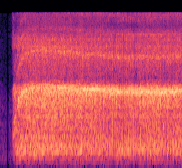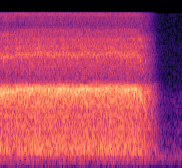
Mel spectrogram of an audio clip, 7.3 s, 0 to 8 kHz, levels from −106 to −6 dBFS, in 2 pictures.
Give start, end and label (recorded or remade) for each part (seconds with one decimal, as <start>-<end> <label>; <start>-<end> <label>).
0.0-2.1 recorded; 2.1-2.8 remade; 2.8-7.3 recorded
